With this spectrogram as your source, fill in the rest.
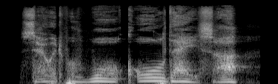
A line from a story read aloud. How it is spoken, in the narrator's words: whispered Poole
